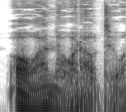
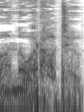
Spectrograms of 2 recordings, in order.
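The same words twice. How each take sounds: First: Scheming whisper. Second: Scheming murmur. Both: Acted.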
